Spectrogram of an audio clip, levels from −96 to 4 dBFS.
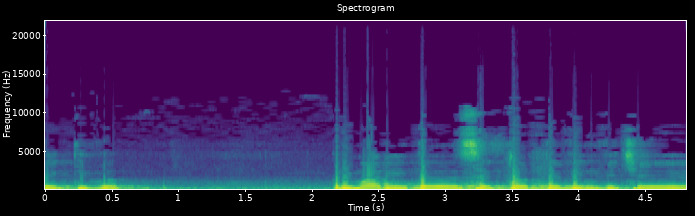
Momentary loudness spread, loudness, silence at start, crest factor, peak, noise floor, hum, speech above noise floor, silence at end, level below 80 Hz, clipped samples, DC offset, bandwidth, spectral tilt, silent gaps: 8 LU; -12 LUFS; 0 s; 12 dB; 0 dBFS; -37 dBFS; none; 27 dB; 0 s; -30 dBFS; 0.2%; under 0.1%; 10.5 kHz; -8.5 dB/octave; none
